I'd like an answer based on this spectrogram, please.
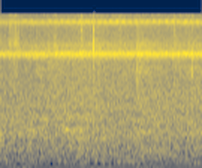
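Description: Insects chirring steadily at a high pitch, a constant outdoor drone with no other clear event.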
